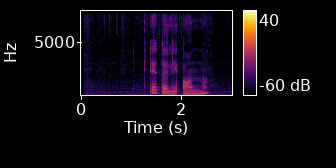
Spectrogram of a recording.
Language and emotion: Russian, neutral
